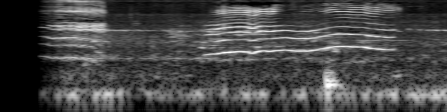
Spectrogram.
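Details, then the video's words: Kitten mewing: a thin, wavering high cry rising slowly over about two seconds, preceded by a brief shriller squeak, with a low steady hum in the background. "Suara anak kucing"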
